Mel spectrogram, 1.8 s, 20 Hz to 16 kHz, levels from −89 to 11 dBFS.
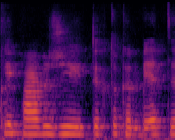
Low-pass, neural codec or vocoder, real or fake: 14.4 kHz; codec, 44.1 kHz, 7.8 kbps, DAC; fake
